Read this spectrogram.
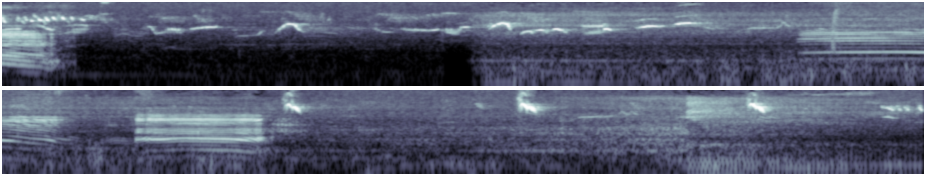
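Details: ['Free-grazing tame cattle in an extensive green garden: two moderate, rising-then-falling moos in the middle of the recording, over steady background noise with frequent bird chirps and twitters.']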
